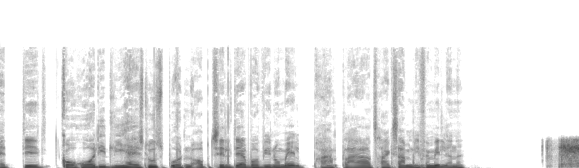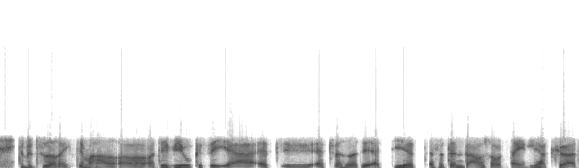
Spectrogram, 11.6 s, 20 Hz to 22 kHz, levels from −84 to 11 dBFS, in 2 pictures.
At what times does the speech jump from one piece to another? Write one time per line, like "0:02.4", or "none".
0:05.9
